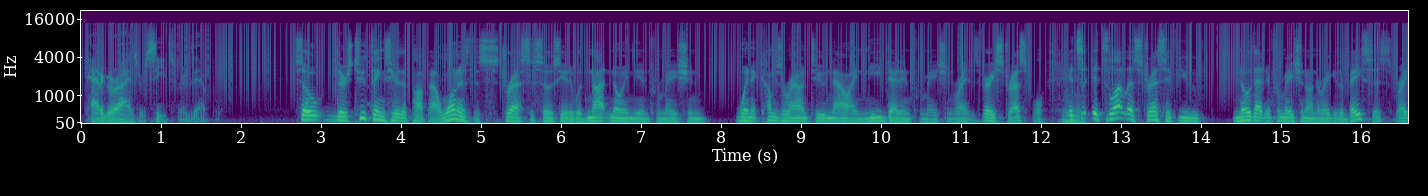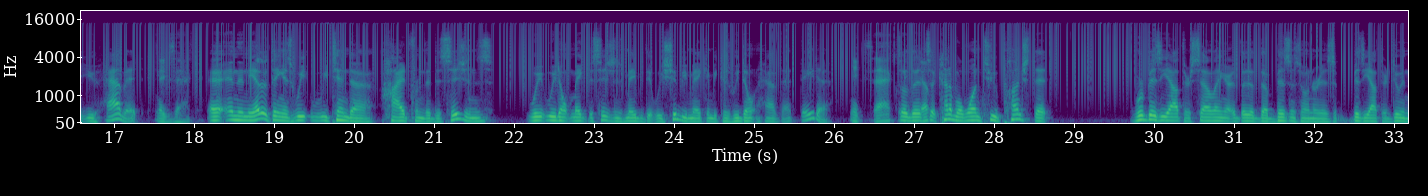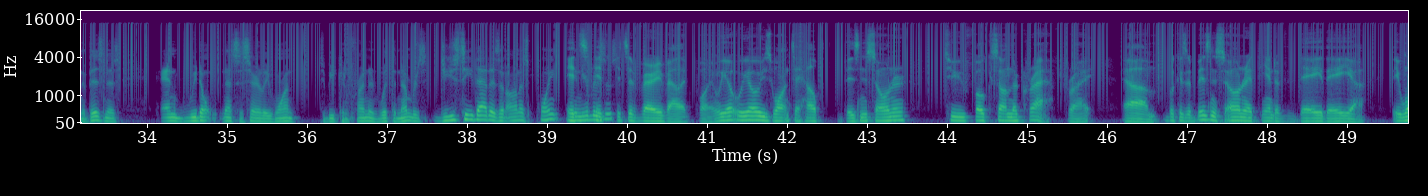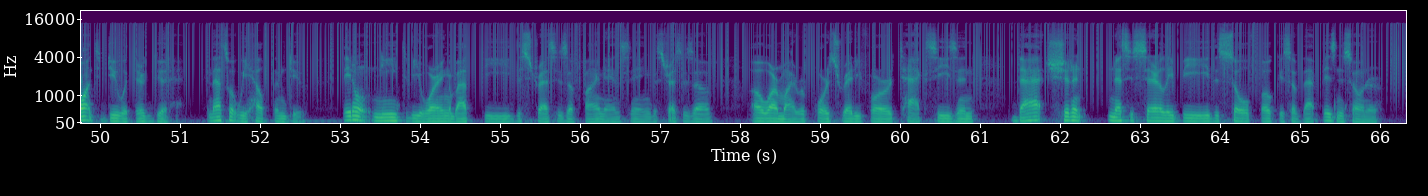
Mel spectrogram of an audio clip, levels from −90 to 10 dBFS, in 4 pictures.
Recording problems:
crackle, like an old record; noticeable; 20 dB below the speech

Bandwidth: 14 kHz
